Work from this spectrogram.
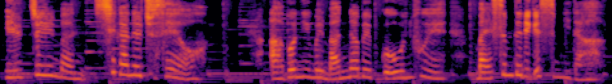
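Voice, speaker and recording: A woman voicing a kind, gentle young heroine in a children's storybook, speaking softly and earnestly. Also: high voice, lively intonation, normal speed, over music. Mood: reassuring. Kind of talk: storybook character voice.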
